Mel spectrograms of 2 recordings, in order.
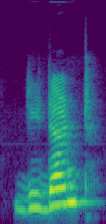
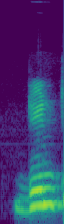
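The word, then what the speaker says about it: didn't: Once again, डिडंट, DIDN''T, डिंट या डिडंट आप दोनों ही इसका प्रोनाउंसिएशन कह सकते हैं।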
